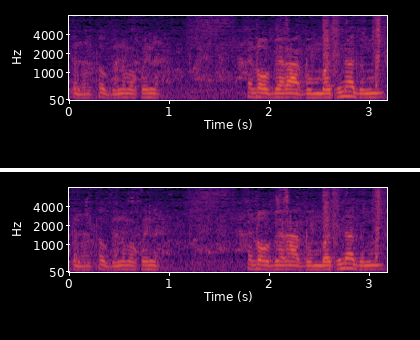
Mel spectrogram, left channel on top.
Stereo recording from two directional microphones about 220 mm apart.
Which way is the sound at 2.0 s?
35° left (ahead or behind).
